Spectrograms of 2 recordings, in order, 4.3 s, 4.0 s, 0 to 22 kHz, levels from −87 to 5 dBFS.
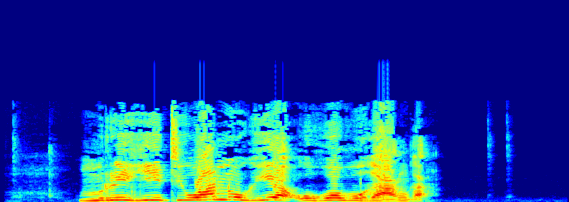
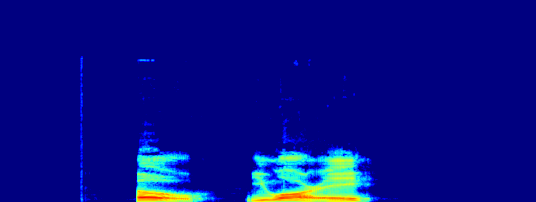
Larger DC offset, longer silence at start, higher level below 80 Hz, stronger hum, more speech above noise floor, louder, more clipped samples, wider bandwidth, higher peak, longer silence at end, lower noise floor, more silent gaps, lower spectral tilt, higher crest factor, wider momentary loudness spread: neither; second, 0.6 s vs 1.05 s; first, -58 dBFS vs -64 dBFS; neither; second, 50 dB vs 74 dB; first, -10 LUFS vs -15 LUFS; neither; first, 11.5 kHz vs 6 kHz; about the same, 0 dBFS vs 0 dBFS; second, 1.05 s vs 1.3 s; second, -60 dBFS vs -88 dBFS; neither; second, -3 dB/octave vs -7.5 dB/octave; second, 12 dB vs 18 dB; second, 9 LU vs 15 LU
